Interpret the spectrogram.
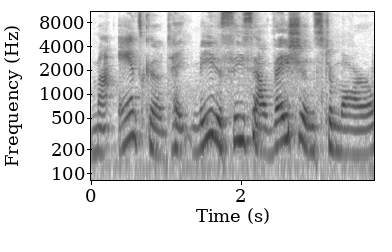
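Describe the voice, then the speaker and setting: Amid noticeable background noise, a woman speaks at a fairly slow pace with very wide pitch swings. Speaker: retired teacher. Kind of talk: humor piece read aloud, storytelling about classroom life.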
